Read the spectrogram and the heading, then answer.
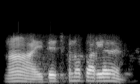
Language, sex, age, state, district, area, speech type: Telugu, male, 18-30, Andhra Pradesh, Konaseema, rural, conversation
